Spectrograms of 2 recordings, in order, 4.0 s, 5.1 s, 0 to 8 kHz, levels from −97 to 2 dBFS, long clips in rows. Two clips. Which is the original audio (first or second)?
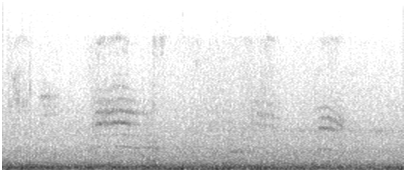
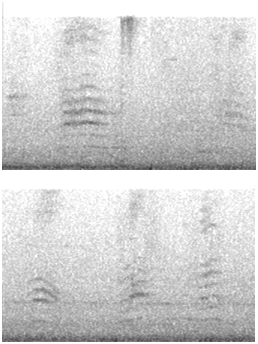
second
